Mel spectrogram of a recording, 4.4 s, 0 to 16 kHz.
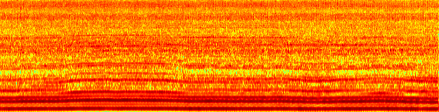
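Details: Husqvarna 353 chainsaw after gas line and chain drive repair and carburetor tune, cutting: steady high buzzing pitch under load, sagging slightly and pulling right back; running clean and strong.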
